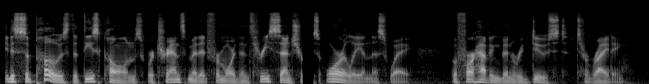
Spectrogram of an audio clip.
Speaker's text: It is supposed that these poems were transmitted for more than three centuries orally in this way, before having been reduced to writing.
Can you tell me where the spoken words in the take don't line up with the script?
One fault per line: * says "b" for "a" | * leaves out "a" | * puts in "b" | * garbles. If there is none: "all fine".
all fine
